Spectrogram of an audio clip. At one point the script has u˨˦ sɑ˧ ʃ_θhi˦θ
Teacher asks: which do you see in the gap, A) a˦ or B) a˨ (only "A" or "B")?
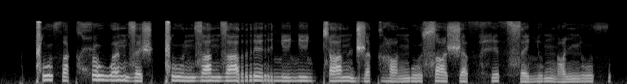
B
